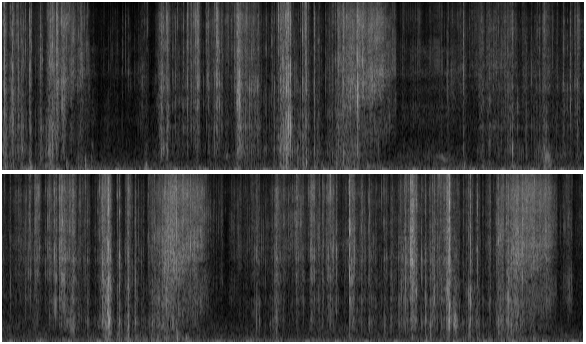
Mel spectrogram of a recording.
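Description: Foil wrappers of Panini Certified football card packs crinkling and tearing as the packs are ripped open, with the cards being pulled out and handled. The sound comes in irregular bursts with short pauses between them.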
